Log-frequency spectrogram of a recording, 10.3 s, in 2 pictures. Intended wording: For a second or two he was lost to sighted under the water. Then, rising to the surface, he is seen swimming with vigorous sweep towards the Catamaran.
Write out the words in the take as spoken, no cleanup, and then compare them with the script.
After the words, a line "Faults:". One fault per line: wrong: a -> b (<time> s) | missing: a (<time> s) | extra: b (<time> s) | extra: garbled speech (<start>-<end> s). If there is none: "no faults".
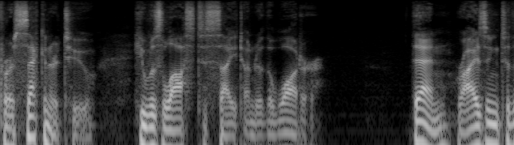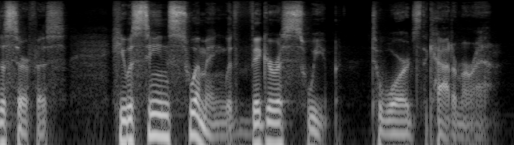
For a second or two he was lost to sight under the water. Then, rising to the surface, he was seen swimming with vigorous sweep towards the Catamaran.
Faults:
wrong: sighted -> sight (2.1 s)
wrong: is -> was (6.4 s)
